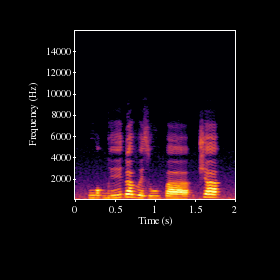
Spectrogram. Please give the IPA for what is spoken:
wɔ˨ɡ͡beː˨˦ɗa˦vɛ˨ zuː˨paː˨ | t͡ʃa˦

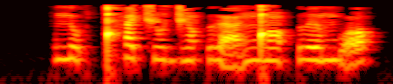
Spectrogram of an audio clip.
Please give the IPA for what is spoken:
nuʔǃʰat͡ʃud͡ʒɔ̃ʔ ða̰ ŋ͡ǃɔ̃ʔ ðɘmbɔ̰

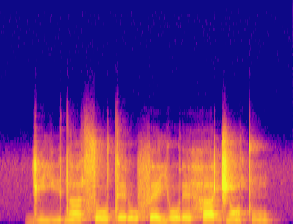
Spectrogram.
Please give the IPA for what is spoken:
ɡi˨ji˨dã˧ so˧ dɛ˨ɾo˧fɛ˦ jo˦˨ ɾɛ˧ha˦d͡ʒɔ̃˦˨ tũ˨

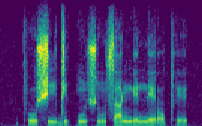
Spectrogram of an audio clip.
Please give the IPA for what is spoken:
pʰu˦ʃi˨di˦kʷũ˨ ʃũ˨sa˦ŋe˦ ne˦˨ɾɔ˦pʰɪ˨

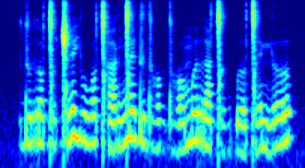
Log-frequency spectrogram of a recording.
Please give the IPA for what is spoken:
durɔɡ͡ǀɤɡ͡ǁɛ juwɔǀʰaɡ ŋ͡ǀɛdɯdʱɔɡdʱɔ mɤraɡ͡ǀɤɡɓɤ ɡ͡ǀɛmʲɤ

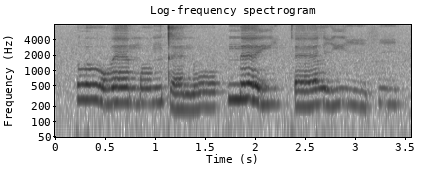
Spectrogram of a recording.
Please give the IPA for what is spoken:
lɤː˥˨ʋɛː˧ mɤː˧˥ŋt̪ɛː˩nʋo˧ | nɛː˥˨ ji˧k̚ʔɛː˩˧li˩˧ jiː˧˩fi˧

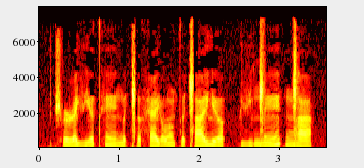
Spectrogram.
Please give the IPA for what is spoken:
t͡ʃʰə˞ɭævʲɜ t̪ʰẽːŋə ǁəhæj lˠũt̪əǁaɪ̯ lʲʌ | vʲəlʲŋ͡ǁẽ | ŋ͡ǁa

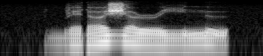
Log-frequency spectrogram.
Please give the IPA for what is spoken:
bɛɾʌʒʌ ɹinɯ

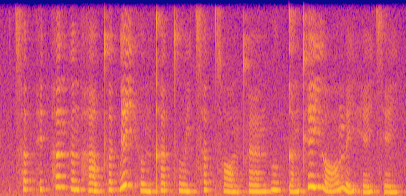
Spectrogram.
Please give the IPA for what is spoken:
t͡sʰɐ˨˥k̚hɪ˨˥k̚ hɐ˧nkɐ˨nhaː˨˩wkʰɐ˨k̚ le˥jhʊ˨˩ŋ t̪ʰɐ˨˥t̚t̪ʰuː˨˩jt͡sʰɐ˧k̚t͡sʰɔː˨˩n kʰœː˨ŋpuː˧k̚t̪ɐ˨˧ŋ kʰe˥j lɔː˨˥ me˨˥jhe˨˥jt͡sʰe˨j

